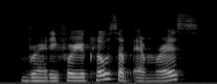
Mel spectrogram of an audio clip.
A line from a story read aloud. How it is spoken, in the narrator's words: Val says quietly, and his tone sends a shiver down Merlin's spine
